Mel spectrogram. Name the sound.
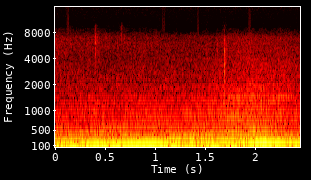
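2026 Chevy Equinox AWD four-cylinder engine accelerating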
